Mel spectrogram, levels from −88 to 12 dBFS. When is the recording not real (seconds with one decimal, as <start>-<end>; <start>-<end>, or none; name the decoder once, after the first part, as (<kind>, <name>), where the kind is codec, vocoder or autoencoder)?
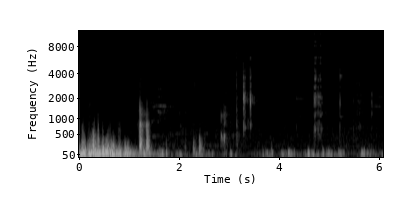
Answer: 0.8-1.4 (vocoder, Vocos)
